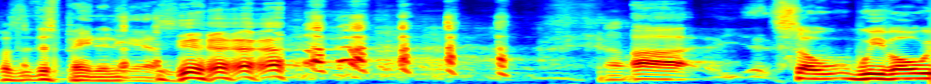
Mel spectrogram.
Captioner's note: laughter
